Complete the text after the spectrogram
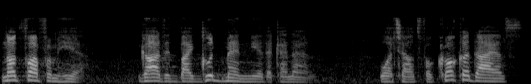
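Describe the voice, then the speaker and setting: Blunt, bright-voiced grumbling workman. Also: medium pitch, animated, moderate pace. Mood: gruff, matter-of-fact. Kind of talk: video game acting.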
